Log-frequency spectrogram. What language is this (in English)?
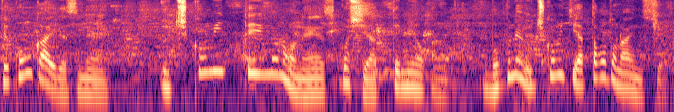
Japanese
